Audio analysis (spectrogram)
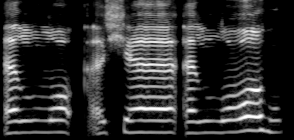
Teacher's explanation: لام یہاں پہ ہیوی کیا جائے گا کیونکہ اللہ کے نام سے پہلے زبر ہے. جب بھی اللہ کے نام سے پہلے زبر ہوگی تو اللہ کے نام میں لام کو ہیوی کیا جائے گا، ہاں کو نہیں، ٹھیک ہے.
